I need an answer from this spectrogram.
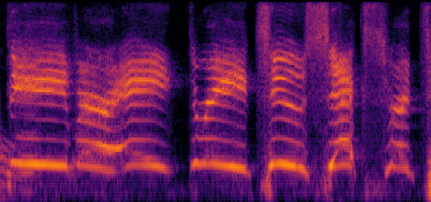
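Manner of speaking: high, loud donation cheer; hype shout. Real, not acted. Hyping donation.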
